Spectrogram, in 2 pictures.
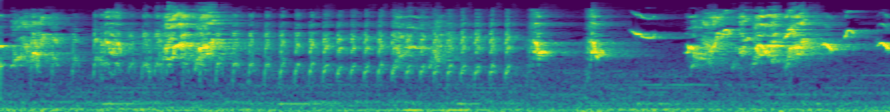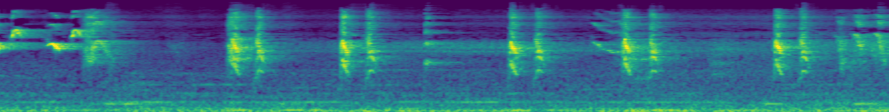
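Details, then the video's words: Long-tailed shrike rolling song meant to stir quiet shrikes and tutor other birds: long stretches of rapid, buzzy trilled chatter giving way to sharp separate chips and short rasping bursts. "PANCINGAN PENTET MALAS BUNYI ROLL DURASI COCOK UNTUK MASTERAN"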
